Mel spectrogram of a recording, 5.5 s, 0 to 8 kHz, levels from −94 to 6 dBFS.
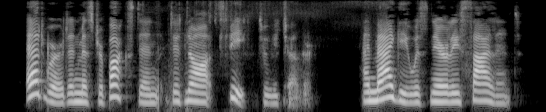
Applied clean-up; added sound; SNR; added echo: neural mask model Resemble Enhance denoiser.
